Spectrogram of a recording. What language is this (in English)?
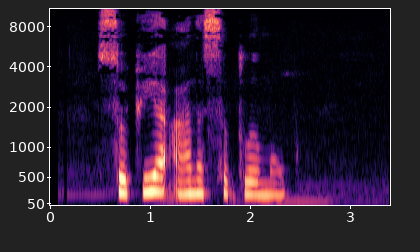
Abkhazian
